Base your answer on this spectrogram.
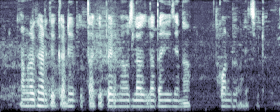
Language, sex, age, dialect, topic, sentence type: Maithili, female, 31-35, Angika, agriculture, question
